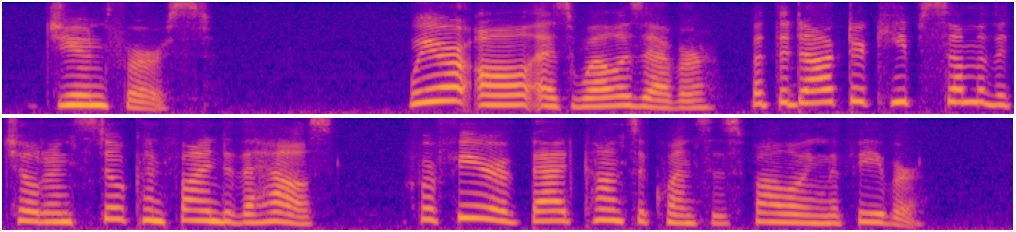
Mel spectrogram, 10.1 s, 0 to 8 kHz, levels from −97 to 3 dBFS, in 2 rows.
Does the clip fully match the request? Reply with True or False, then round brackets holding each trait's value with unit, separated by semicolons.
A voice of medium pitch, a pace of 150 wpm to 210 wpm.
False (255 Hz; 180 wpm)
